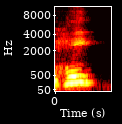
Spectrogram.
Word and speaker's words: Haidt: Haidt? Jonathan Haidt.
